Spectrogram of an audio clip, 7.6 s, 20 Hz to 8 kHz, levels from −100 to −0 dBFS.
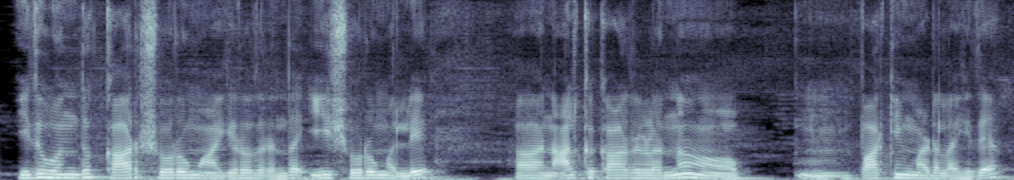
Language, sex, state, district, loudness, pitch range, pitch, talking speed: Kannada, male, Karnataka, Koppal, -17 LUFS, 115-135 Hz, 125 Hz, 95 wpm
